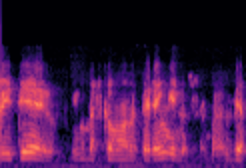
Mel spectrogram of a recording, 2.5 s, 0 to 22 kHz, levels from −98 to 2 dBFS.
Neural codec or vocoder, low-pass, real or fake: none; 7.2 kHz; real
